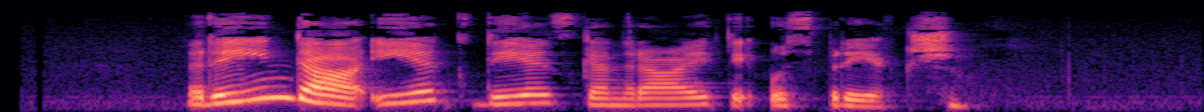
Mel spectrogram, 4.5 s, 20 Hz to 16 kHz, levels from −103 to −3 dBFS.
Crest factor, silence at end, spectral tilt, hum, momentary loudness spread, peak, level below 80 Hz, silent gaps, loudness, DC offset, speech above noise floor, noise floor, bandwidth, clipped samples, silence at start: 22 dB; 0.9 s; -4.5 dB/octave; none; 14 LU; -2 dBFS; -80 dBFS; none; -24 LUFS; under 0.1%; 46 dB; -69 dBFS; 11 kHz; under 0.1%; 0.7 s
